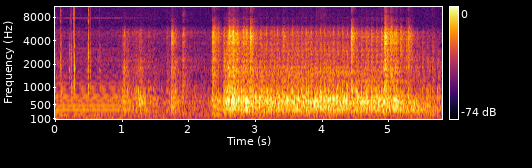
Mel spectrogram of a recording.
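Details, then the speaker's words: EMG-guided botulinum toxin injection into a neck muscle for cervical dystonia: rapid, irregular machine-gun-like crackling from muscle activity at the needle tip, fading as the drug is injected. "that machine gun sound was emu signal and it goes away as the fluids are done how is that the tip of the needle as you start injecting the drug into the muscle"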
